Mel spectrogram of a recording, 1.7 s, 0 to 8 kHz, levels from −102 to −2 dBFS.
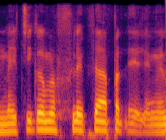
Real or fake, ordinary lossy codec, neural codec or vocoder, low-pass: fake; none; codec, 16 kHz, 2 kbps, X-Codec, HuBERT features, trained on general audio; 7.2 kHz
